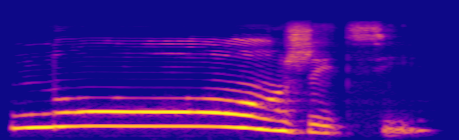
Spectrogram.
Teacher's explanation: наголос падає на о тому перший склад наголошений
